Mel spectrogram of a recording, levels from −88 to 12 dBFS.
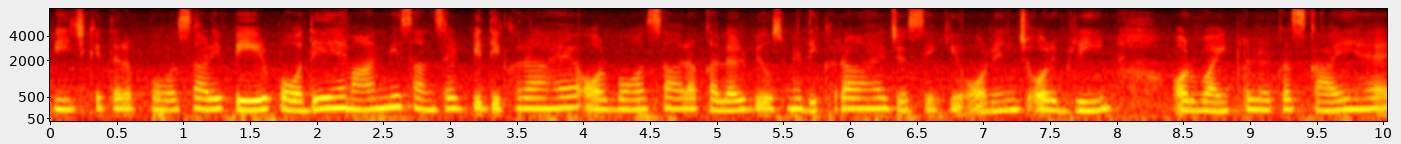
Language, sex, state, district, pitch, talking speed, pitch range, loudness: Hindi, female, Chhattisgarh, Bilaspur, 225 Hz, 205 wpm, 205-240 Hz, -18 LUFS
